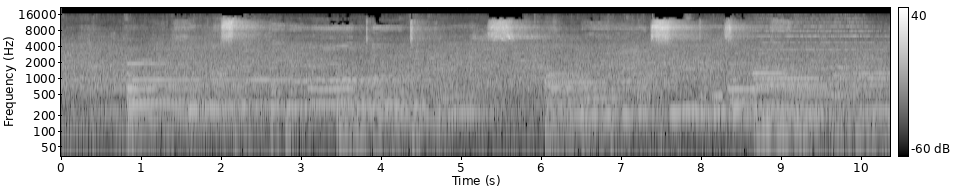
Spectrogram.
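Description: A woman singing a slow song into a handheld microphone over a backing track, heard through a PA system. The notes are long and held, and the chords change about a second in and again about six seconds in.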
